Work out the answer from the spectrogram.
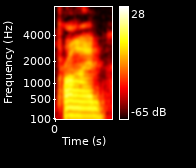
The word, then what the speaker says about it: prime: That little hash mark is is pronounced prime.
